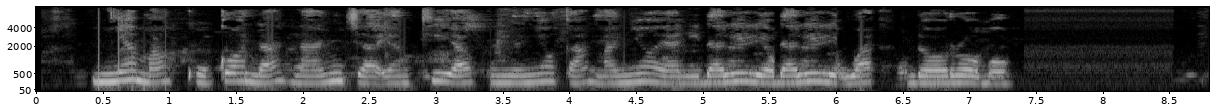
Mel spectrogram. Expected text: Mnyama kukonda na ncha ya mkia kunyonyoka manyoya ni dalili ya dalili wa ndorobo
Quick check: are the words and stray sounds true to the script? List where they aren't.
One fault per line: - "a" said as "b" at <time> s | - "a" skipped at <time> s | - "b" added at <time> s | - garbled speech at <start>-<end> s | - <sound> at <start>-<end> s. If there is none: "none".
none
